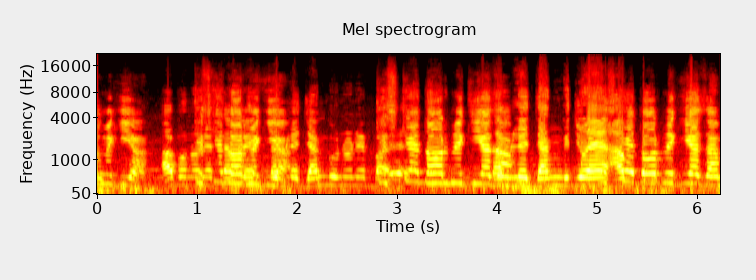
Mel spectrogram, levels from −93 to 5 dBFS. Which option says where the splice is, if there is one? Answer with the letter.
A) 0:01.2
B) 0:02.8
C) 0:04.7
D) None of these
D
